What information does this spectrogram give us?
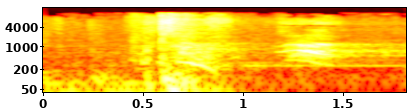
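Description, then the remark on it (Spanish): A single heavy punch to the face of a man held by two thugs lands with a dull smack, followed by a short pained groan, with a second strained vocal sound shortly after. “y otro puñetazo al rostro.”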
